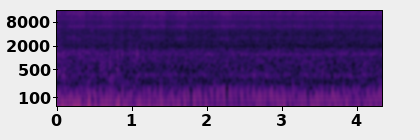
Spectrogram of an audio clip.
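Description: Steady low rumble of a vehicle's engine and drivetrain, heard from inside the cab while driving slowly along a dirt trail. It eases slightly in loudness partway through.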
